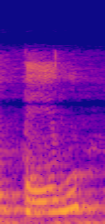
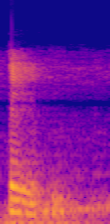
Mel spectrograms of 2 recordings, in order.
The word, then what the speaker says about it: pego: assim que sair daqui qual a diferença entre a pronúncia de pé nessa frase e na tirinha e aí nessa frase ué é aberto pego na tirinha o é fechada estranho eu me agachei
